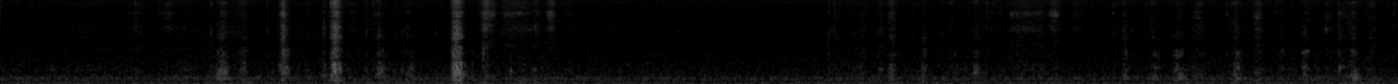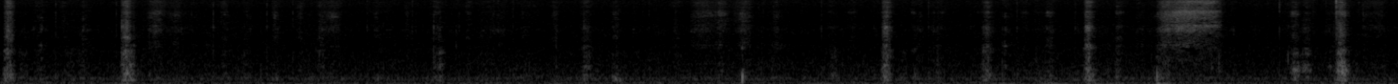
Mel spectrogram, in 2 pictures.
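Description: Pen writing on lined notebook paper, heard faintly: scattered small ticks and light scratches of the tip, with a longer scratchy stroke near the end.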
